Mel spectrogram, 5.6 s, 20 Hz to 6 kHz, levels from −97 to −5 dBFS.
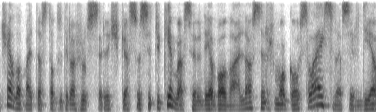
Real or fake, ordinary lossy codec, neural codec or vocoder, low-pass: fake; Opus, 64 kbps; codec, 24 kHz, 1.5 kbps, HILCodec; 5.4 kHz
